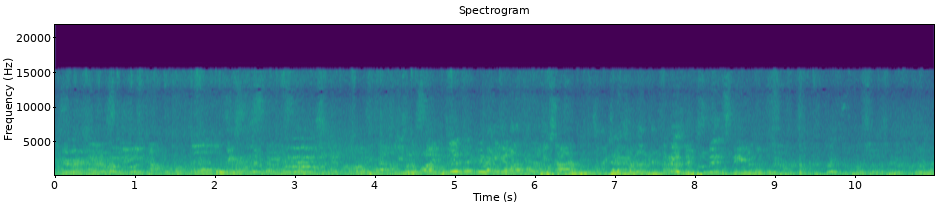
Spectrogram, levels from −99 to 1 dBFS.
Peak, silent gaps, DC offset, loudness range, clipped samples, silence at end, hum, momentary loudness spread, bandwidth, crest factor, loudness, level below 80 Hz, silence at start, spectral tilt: -6 dBFS; none; under 0.1%; 3 LU; under 0.1%; 0 s; none; 7 LU; 15.5 kHz; 18 dB; -23 LUFS; -54 dBFS; 0 s; -5.5 dB/octave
